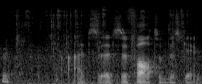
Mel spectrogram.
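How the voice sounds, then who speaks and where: A man's voice: deep voice, steady tone, a little slow, slight background noise. A young man commentating a video game with a friend, casual and rambling, often frustrated and swearing. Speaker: let's play commentator. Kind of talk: casual gaming banter.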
